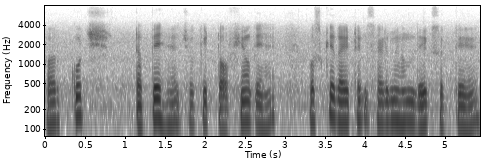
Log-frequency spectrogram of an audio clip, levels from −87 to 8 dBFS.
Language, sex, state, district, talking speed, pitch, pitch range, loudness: Hindi, male, Chandigarh, Chandigarh, 200 wpm, 130 Hz, 115-135 Hz, -19 LUFS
